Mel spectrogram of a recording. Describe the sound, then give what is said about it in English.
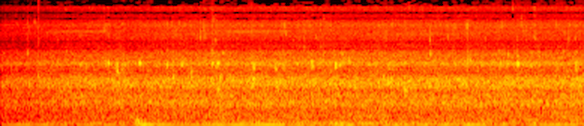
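A steady wash of flowing stream water, continuous, with small bright trickles and gurgles bubbling over the constant rush; no voices. “We are gonna connect to water.”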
